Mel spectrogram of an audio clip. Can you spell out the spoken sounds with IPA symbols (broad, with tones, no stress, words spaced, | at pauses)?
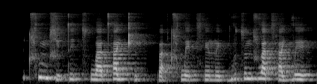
t͡ɕʰu˥˧mɕe˨ʔt̪i˦ʔ t͡sʰwa˧t̪ʰa˥˧j kʰĩ˨k̚e˨ʔpa˨ʔt͡ɕʰwe˧ t͡sʰẽ˧mẽ˨t̚ ɡu˥˧t͡so˦nɕwa˥˧t͡sʰa˧j ɡwe˥˧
